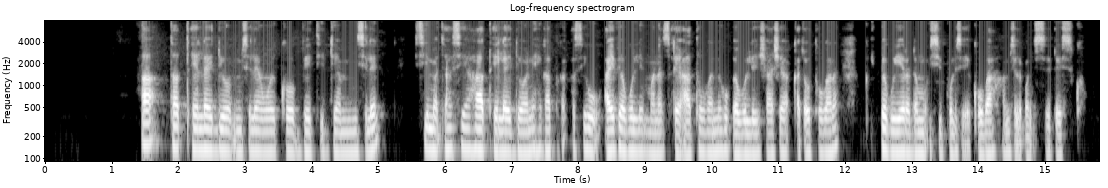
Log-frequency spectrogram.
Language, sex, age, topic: Gamo, male, 18-24, government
